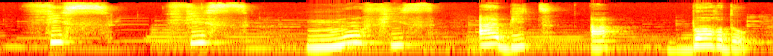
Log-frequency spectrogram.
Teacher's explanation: Dans le premier exemple, attention, je ne prononce pas le L.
